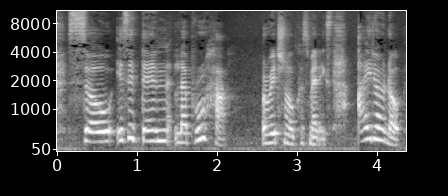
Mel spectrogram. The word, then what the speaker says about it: Bruja: Because I've been advised that the J is in Spanish pronounced as an H. So is it then La Bruja Original Cosmetics?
